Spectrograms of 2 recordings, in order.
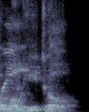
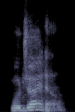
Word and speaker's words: mojito: Have a mojito. This book. Or a mojito. Or a what? Mojito. No. That's how tourists pronounce it. Not that. Then why would it be a J?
